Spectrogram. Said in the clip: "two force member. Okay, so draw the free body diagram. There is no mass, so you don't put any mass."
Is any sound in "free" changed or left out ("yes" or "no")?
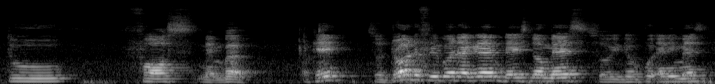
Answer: no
